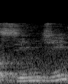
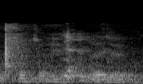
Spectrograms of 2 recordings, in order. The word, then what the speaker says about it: St. John: How do you spell Sinji? – Oh, well, it's St. John, but I believe they pronounce it Sinji.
